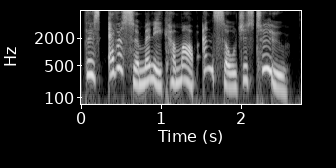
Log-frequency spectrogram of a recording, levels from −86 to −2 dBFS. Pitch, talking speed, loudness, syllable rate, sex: 255 Hz, 195 wpm, -20 LUFS, 5.6 syllables/s, female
